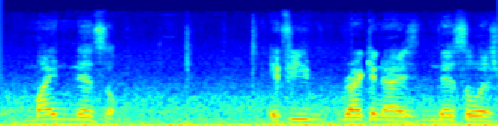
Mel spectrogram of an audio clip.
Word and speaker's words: Nizzle: of it is actually Nizzle. I'll put a pronunciation down there, wherever, down below, whatever. But if you want a reference, just think whistle.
